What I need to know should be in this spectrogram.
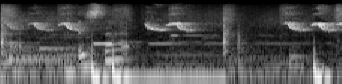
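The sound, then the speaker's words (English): Bird chirping: a string of short, high, quick chirps repeating in bursts over a low, steady background. “The bird is trying to tell me if I should say it or not.”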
